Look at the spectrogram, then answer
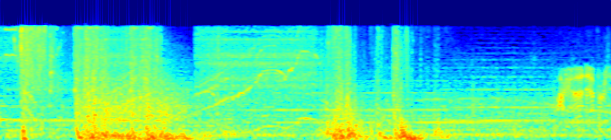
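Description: Gunfire erupts in a Batman video game scene, bursts of shots and crashing impacts aimed at Batman, loud and close, mixed with shouting voices and mechanical clatter.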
